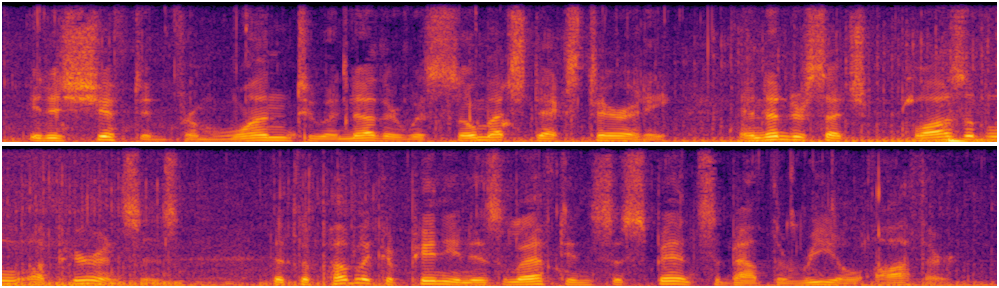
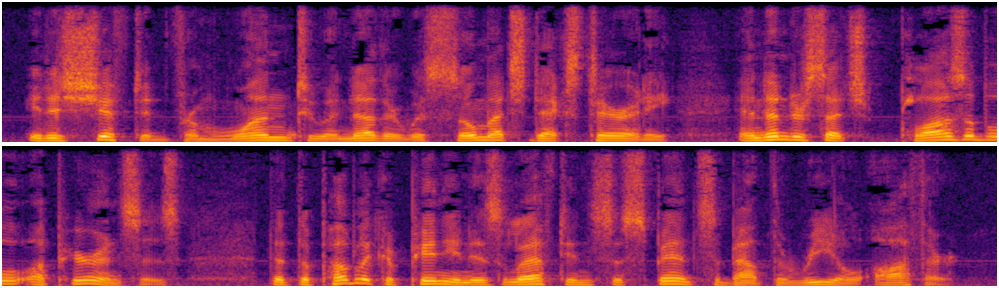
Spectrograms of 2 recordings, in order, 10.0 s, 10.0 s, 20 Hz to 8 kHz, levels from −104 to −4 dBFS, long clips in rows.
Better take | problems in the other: second | background sound (Chewing, mastication + Motorcycle); 8 dB below the speech

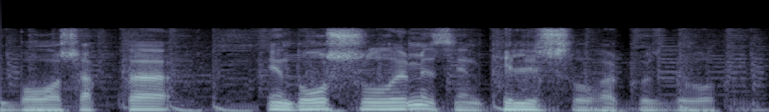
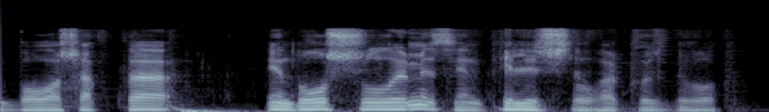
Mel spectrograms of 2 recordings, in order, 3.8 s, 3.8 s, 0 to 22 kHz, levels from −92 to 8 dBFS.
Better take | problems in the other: first | noise reduction (neural mask model DeepFilterNet 3)

